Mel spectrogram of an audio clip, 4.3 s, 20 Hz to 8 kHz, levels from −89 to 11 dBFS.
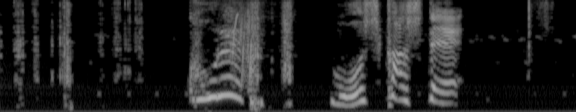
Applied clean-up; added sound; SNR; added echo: classical method spectral subtraction.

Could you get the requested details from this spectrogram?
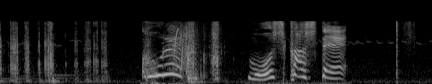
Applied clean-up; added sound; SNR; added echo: none; none; none; none.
